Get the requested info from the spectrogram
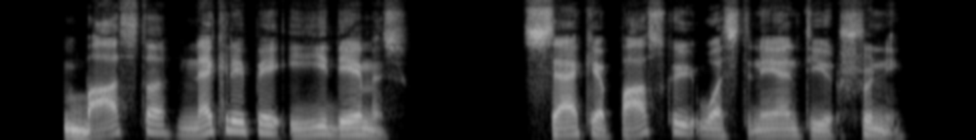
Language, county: Lithuanian, Tauragė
